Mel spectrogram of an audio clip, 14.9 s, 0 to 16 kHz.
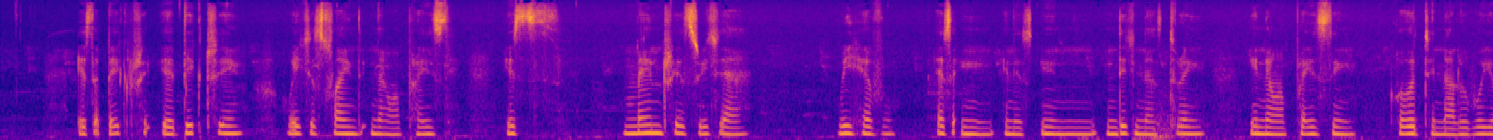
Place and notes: Zubo Trust, Binga, Zimbabwe - Our Baobab Maheo Project
We are sitting on the terrace of Zubo Trust's office, Margaret Munkuli talks about the successes and challenges the women of Nchibondo village have been facing with their local Baobab Maheo production.
5 May 2016, 13:15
